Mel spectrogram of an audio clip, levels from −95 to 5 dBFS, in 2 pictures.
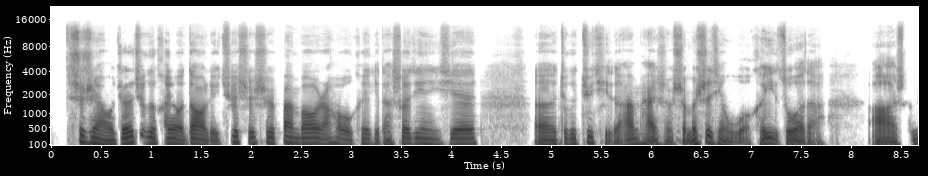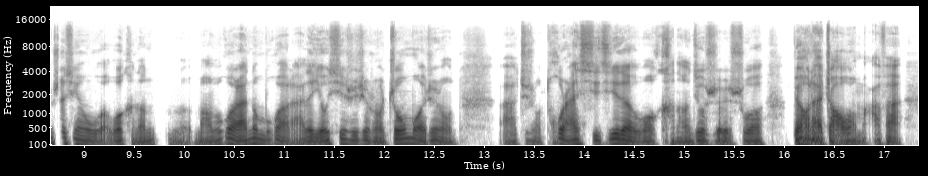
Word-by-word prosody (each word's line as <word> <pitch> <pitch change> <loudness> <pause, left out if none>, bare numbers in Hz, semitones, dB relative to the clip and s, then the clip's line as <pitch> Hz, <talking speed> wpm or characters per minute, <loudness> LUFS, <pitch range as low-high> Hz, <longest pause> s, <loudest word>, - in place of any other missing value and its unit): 是 150 - -1
这 125 -2 +3
样， 105 -4 +4
我 90 - +3
觉 100 +6 +3
得 130 - +6
这 - - -7
个 125 -3 +1
很 115 0 -2
有 105 -4 +3
道 105 +1 +4
理。 85 -1 -2
确 130 +9 -3
实 125 -1 -3
是 125 -1 -1
半 125 -1 +1
包， 120 0 +4
然 105 -1 0
后 110 -3 -1
我 100 - 0
可 110 - -4
以 - - -2
给 100 - -5
它 95 +1 -3
设 115 +3 0
定 115 -1 -2
一 100 - -6
些， 110 +1 +1 0.6
呃， 95 -1 +1
这 115 - -4
个 110 - 0
具 130 +6 -3
体 125 - -7
的 80 - -2
安 105 +2 +2
排 100 -6 +1
是 85 -1 -4
什 80 - -2
么 95 - +4
事 130 +5 +1
情 100 -7 -1
我 75 -1 -3
可 - - -2
以 120 -1 +2
做 95 -6 +1
的。 - - -7 0.4
啊， 80 -1 +2
什 85 - -8
么 105 - -1
事 120 0 -6
情 100 -5 0
我 85 -1 -1
我 90 - +1
可 - - -9
能 80 +4 -2 0.4
忙 80 - -3
不 95 - -2
过 115 -3 +4
来、 85 - +5
弄 110 +1 +1
不 95 - -3
过 80 - 0
来 - - -5
的， 85 -1 +2
尤 80 +2 +3
其 95 +3 -2
是 95 -1 -1
这 95 - -1
种 75 -3 -2
周 105 0 +4
末 110 -6 +2
这 95 +2 -1
种， 75 -4 -2 0.4
啊， 75 +2 -7
这 85 - -12
种 80 -3 -7
突 - - 0
然 95 +2 +3
袭 95 0 -3
击 105 +5 +2
的， 90 -6 +5
我 85 +1 -1
可 - - -6
能 75 +1 -2
就 90 +2 +1
是 85 +2 -1
说 85 -1 -1 0.3
不 - - +1
要 - - +7
来 - - +5
找 - - +2
我 85 0 +2
麻 80 - -6
烦。 - - -1
95 Hz, 325 characters per minute, -24 LUFS, 85-110 Hz, 0.6 s, 要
